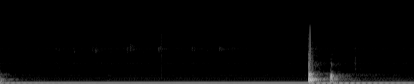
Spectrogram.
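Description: Two sharp knocks close together about three seconds in, ringing briefly, as an object is knocked or set down on a wooden table while cleaning supplies are handled. Faint rustling comes before the knocks, and a steady electrical hum runs underneath.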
